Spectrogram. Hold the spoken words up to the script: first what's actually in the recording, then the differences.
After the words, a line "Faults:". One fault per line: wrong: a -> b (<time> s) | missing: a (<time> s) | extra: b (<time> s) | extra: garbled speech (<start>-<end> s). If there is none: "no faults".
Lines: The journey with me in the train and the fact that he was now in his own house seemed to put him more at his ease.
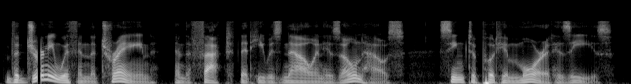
The journey with in the train and the fact that he was now in his own house seemed to put him more at his ease.
Faults:
missing: me (0.8 s)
